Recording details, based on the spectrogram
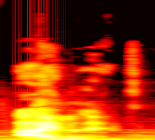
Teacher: I'm finishing with the sound N and D, so you pronounce it as island with the S totally silent.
